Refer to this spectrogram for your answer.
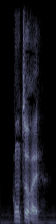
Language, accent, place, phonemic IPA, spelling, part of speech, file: French, France, Lyon, /kɔ̃.tʁɛ/, compteraient, verb, LL-Q150 (fra)-compteraient.wav
- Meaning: third-person plural conditional of compter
